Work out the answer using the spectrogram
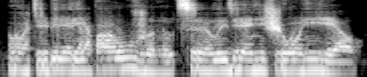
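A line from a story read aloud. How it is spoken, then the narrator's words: Growl. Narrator (Russian): прорычал гость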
